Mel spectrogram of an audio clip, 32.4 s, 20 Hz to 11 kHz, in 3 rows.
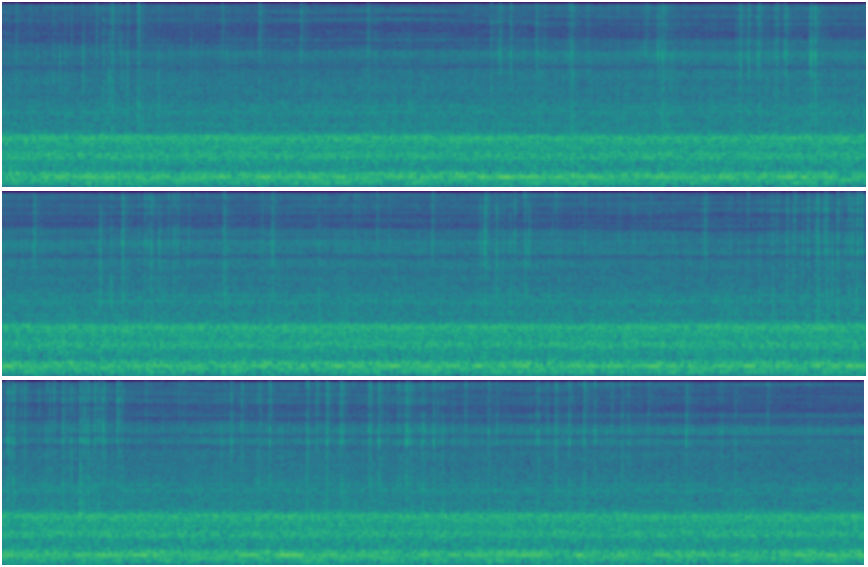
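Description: Dual-shield flux-cored welding arc on ESAB 7100 wire under C25 gas, burning without a break as a vertical bead is laid. It makes a steady crackle peppered with fine pops, with no pauses in the arc.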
